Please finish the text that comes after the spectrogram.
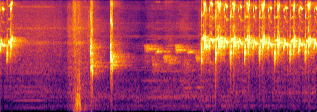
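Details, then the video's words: Sooty-headed bulbul, a loud persistent singer in relaxed rhythm, used as a lure for other bulbuls: a short chirp, a thump and two sharp notes, a soft warbled phrase, then a fast sustained high twittering trill. "trucukan gacor suara keras irama santai sampai teler mantab buat pancingan trucuk agar cepat nyaut"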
